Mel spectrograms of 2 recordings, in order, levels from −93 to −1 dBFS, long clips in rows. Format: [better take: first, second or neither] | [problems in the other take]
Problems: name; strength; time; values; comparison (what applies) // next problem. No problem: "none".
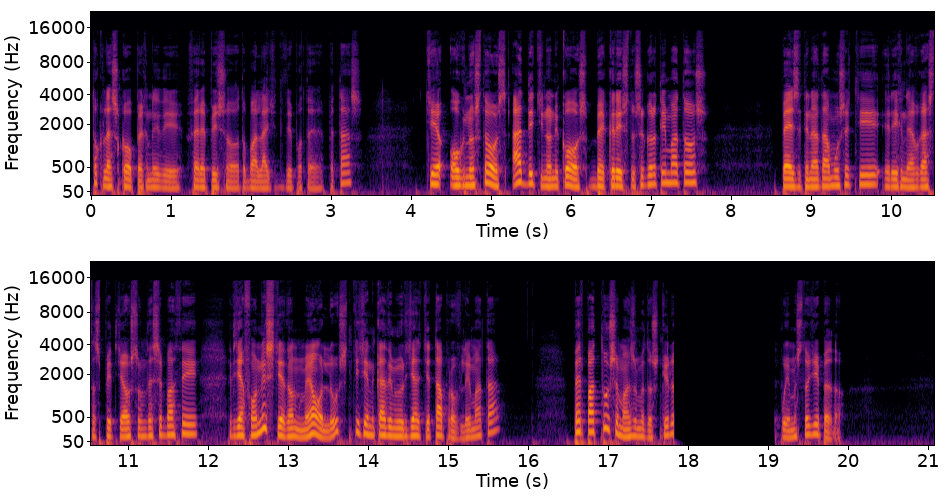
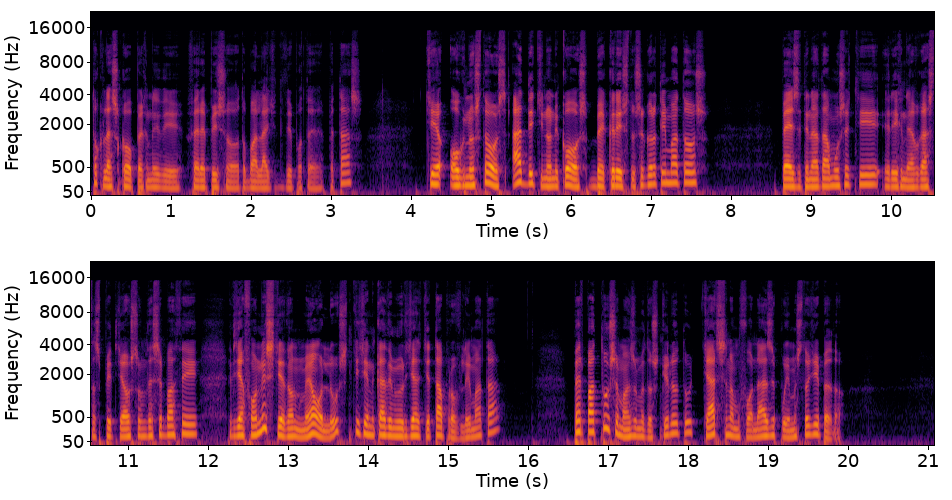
second | audio cutting out; at 18 s for 1.5 s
